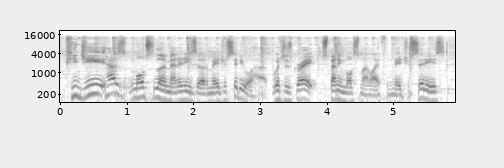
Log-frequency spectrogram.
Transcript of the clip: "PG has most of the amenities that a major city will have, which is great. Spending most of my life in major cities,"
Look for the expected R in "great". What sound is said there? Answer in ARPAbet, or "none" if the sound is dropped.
R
